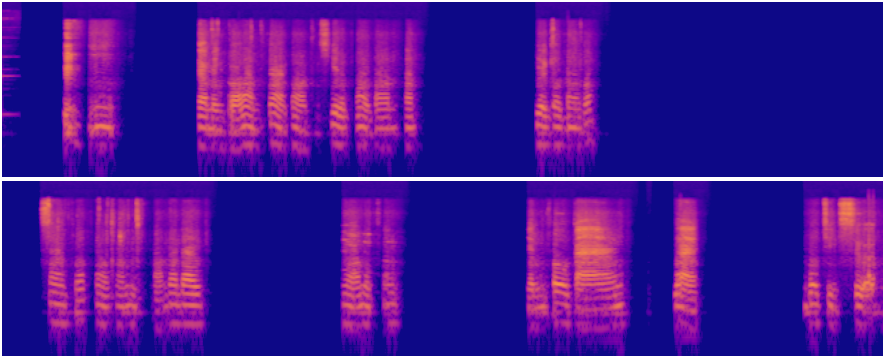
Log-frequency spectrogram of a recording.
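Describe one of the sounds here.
A young man speaks calmly and close to a microphone, in short phrases with pauses.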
